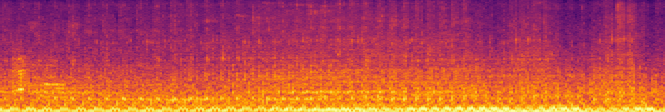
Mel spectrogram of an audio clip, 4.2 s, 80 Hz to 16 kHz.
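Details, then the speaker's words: 8V71 two-stroke diesel: a deep, even drone with a quick, steady beat of about four pulses a second, no misses; likened to a race car. Normal running. "Wally, that's insane, dude. It sounds like a race car."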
